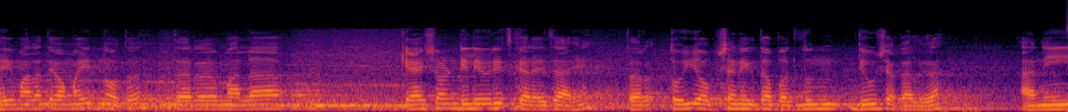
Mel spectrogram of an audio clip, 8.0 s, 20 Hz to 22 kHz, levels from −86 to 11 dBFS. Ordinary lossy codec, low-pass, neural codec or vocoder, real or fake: none; none; none; real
